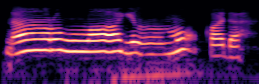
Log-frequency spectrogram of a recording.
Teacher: Mad tabi'i, panjangnya dua harkat. Rullahi, hukumnya adalah tafhim, ditebalkan bacanya harus ditebalkan.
